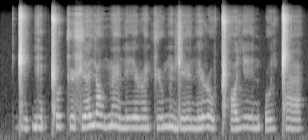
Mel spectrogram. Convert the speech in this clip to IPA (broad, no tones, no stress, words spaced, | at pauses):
ɡ͡ǁẽʔɡĩʔǁu kʲoxʲæjelˠ mẽniː ɭẽkʲumĩ ɡʲeːniɭow ǁʰɒʎiːn ʔuʎǁæ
